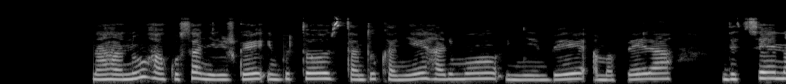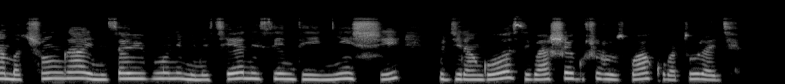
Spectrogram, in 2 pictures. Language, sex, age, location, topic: Kinyarwanda, female, 18-24, Huye, agriculture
